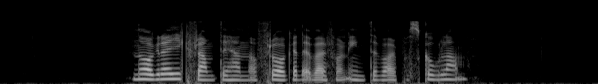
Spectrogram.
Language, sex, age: Swedish, female, 19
